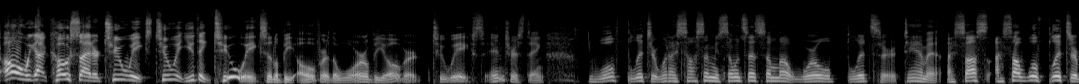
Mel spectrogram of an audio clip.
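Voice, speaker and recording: A man in his 40s hosts a live stream, his voice on the high side and recorded dry and close with no echo. He's sarcastic and profane, rambling loosely through a casual political comedy rant while reading chat comments aloud.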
